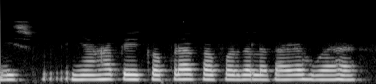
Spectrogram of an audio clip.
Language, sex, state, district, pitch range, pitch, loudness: Hindi, female, Jharkhand, Palamu, 220-230 Hz, 225 Hz, -14 LUFS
